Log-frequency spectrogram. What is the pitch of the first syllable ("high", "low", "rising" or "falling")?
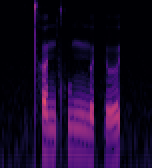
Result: high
